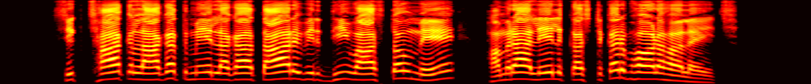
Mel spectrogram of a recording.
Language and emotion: Maithili, sad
